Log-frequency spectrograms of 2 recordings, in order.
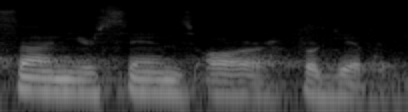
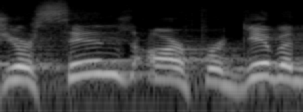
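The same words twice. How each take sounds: First: Softer, lower voice, "Son" said gently; tender words. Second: "sins" hit hard in a loud, high proclaiming voice; preached proclamation. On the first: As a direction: speak it softly, like a father forgiving his son. Jesus speaking gently to the man. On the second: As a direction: proclaim "Your sins are forgiven" to the crowd. Preaching Jesus' words loudly. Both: Acted.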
